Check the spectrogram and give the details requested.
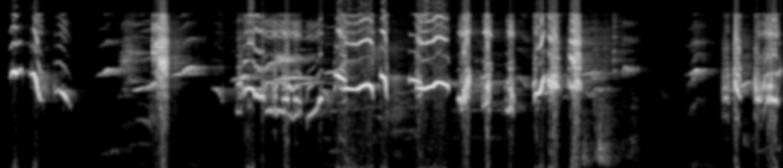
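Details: Oriental magpie-robin singing vigorously as if challenging a rival, used to set off a lazy bird: bright sliding whistles, trilled warbles and harsh clicking notes in dense, varied phrases, with short silent gaps.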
